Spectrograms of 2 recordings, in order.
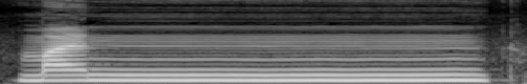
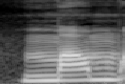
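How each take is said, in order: First: The syllable ends with an n sound. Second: The syllable ends with an m sound. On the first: The speaker calls it right. "बल्कि आवाज़ नून की आएगी" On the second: The speaker calls it wrong. "ऐसा नहीं कि मीम पर दो ज़बर हों तो आवाज़ मीम मम आए"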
